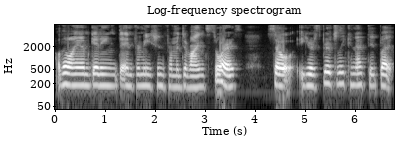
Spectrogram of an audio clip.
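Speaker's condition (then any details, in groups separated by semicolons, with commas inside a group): Cerebral palsy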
